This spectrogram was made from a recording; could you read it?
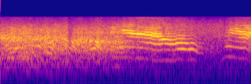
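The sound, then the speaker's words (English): A kitten named Minerva meows loudly, a long wavering cry that bends up and down in pitch, followed after a brief dip by the start of another meow. “She's only a kitten.”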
